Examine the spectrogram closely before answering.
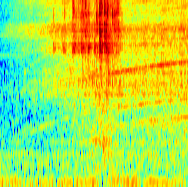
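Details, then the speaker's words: Heat gun running with a hissy whine and brief choppy rattle as its poorly made, vibrating fan rattles against the heating element; possibly not thermostatically controlled. "you can hear it rattling first of all and that's that's rattling against the the heating element"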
